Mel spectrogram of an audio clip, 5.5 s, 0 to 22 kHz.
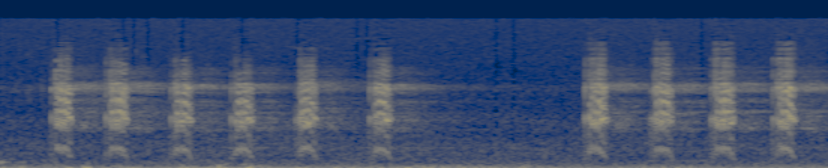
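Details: Ravens at a Latvian white-tailed eagle nest, 2 December 2019, around 9 in the morning, calling near the brooding female. Six evenly spaced rasping caws roughly every half second, a brief gap, then four more in the same rhythm.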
